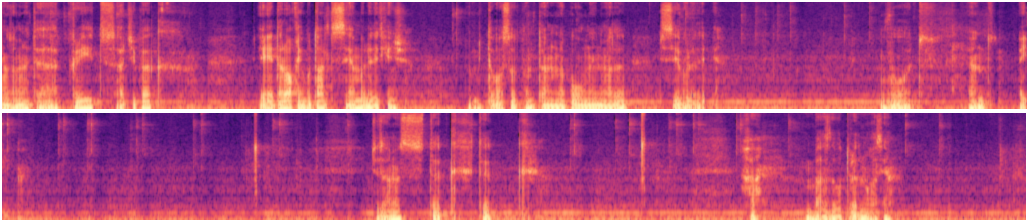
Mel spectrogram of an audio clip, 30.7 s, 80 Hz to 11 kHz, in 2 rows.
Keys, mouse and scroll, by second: 0.9 click, 1.9-4.9 drag, 5.1-8.1 drag, 11.4 middle click, 11.6-11.9 scroll down 1, 11.9-12.4 shift+middle drag, 12.4-12.9 scroll down 1, 12.9-15.6 middle drag, 15.6 click, 16.4 click, 17.6-19.5 drag, 19.5 x, 20.9-23.9 drag, 24.9 click, 25.6 click, 25.9 x, 26.6-29.6 drag.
